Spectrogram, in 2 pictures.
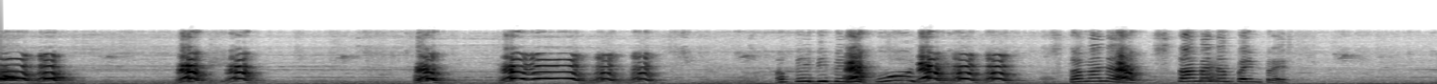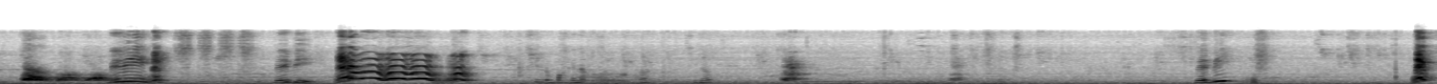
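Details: Frienster, a pet dog, giving its first barks: short, high, yelping bursts with bending pitch, coming in irregular clusters over about twenty seconds, mixed with people talking nearby.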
